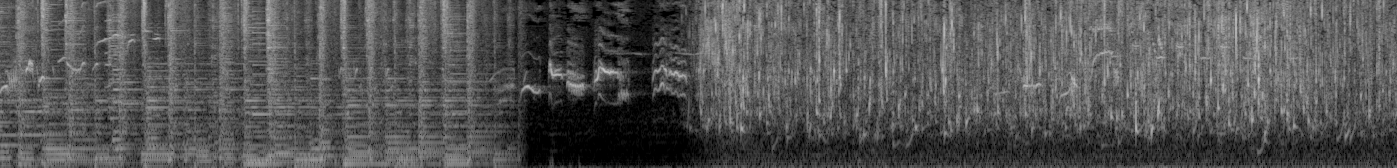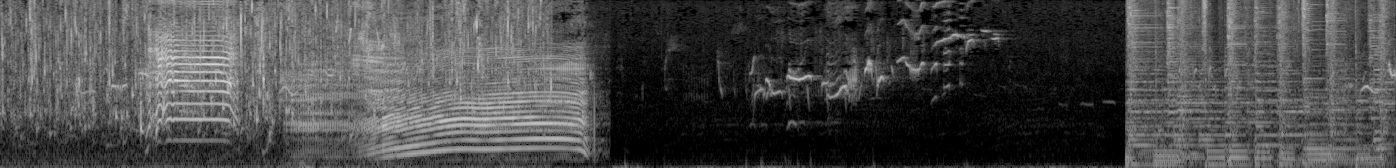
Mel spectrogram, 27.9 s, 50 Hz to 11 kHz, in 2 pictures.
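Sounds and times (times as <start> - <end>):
cattle mooing: 15.5 - 20.1.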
